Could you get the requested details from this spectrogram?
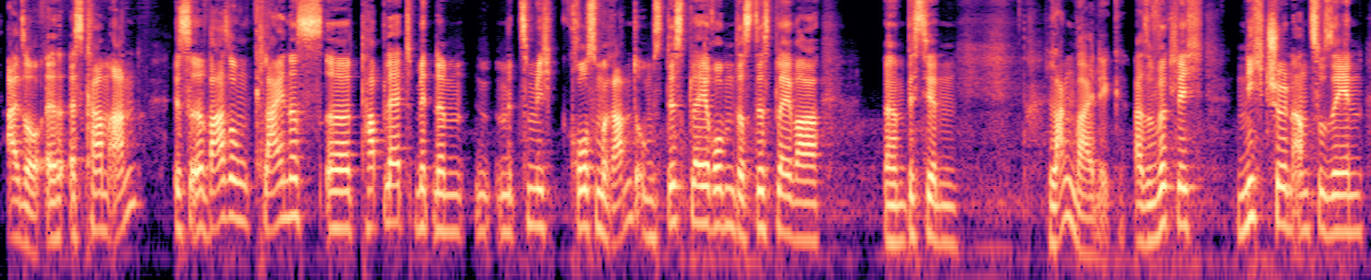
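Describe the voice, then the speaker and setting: This co-host of a relaxed tech podcast, recorded in a living room, is a man whose voice is fairly high and fairly bright. He wanders in his talk, stalls, and regularly revises what he's saying mid-sentence.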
